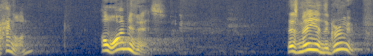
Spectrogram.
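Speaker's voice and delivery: high, loud shocked discovery; mock horror at being in the picture; sudden realisation. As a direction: gasp at spotting yourself in the photo. Acted realisation in old photos.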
